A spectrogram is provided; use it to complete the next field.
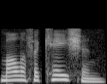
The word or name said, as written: mollification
